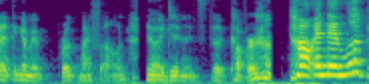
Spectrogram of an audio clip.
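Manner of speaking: ordinary talk, nothing marked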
